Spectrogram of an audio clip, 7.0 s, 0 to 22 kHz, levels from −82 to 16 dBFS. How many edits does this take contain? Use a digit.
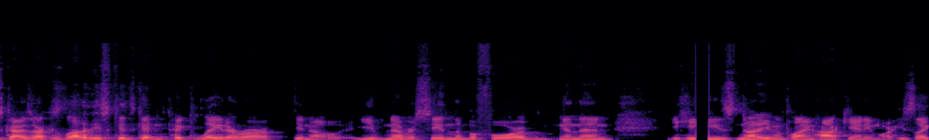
1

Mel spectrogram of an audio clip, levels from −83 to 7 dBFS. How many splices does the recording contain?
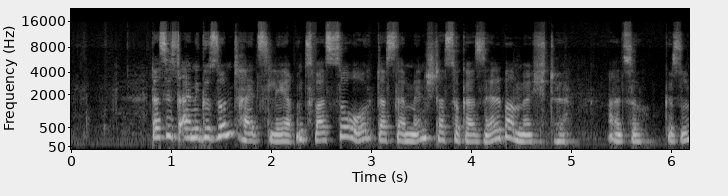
1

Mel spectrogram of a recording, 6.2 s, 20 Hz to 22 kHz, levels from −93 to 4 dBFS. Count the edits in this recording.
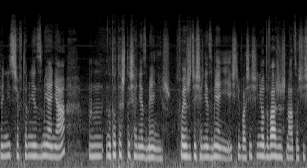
0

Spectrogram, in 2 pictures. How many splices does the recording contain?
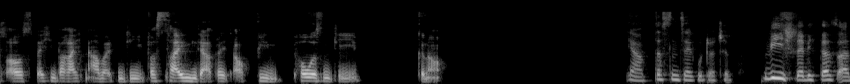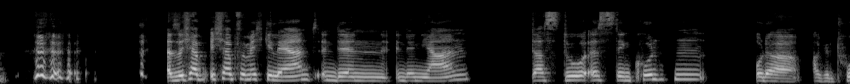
1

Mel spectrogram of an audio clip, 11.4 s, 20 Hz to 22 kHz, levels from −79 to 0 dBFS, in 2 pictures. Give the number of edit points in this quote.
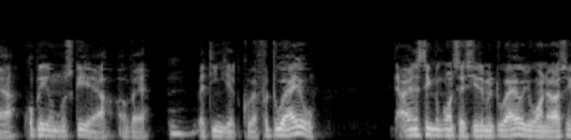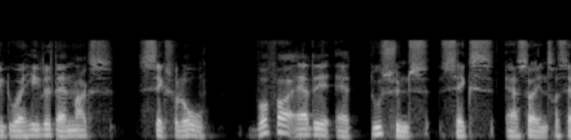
0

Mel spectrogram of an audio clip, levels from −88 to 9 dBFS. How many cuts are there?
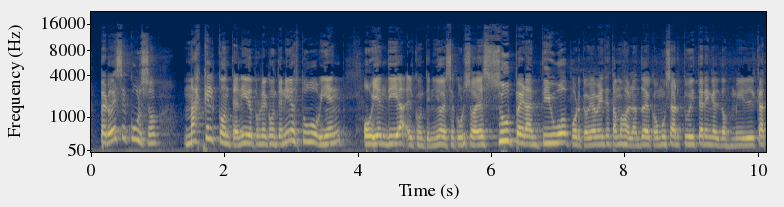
1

